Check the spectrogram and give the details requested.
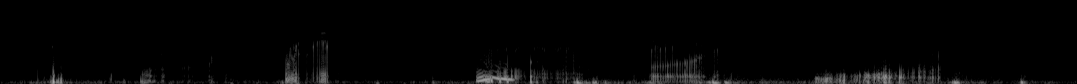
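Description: Bursts of gurgling, squealing and rumbling from an empty stomach between quiet gaps: normal hunger growling.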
